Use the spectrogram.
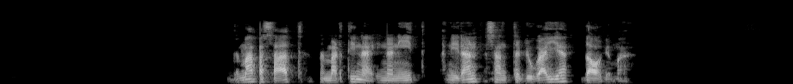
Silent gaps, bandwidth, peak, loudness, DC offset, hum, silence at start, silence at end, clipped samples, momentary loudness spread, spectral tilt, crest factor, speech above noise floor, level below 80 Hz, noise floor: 4.29-4.40 s, 5.76-5.81 s; 8 kHz; -2 dBFS; -20 LUFS; under 0.1%; none; 2.3 s; 1.65 s; under 0.1%; 14 LU; -4 dB/octave; 22 dB; over 70 dB; -60 dBFS; under -90 dBFS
